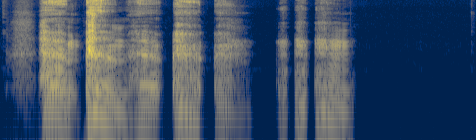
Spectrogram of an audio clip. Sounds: Throat clearing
